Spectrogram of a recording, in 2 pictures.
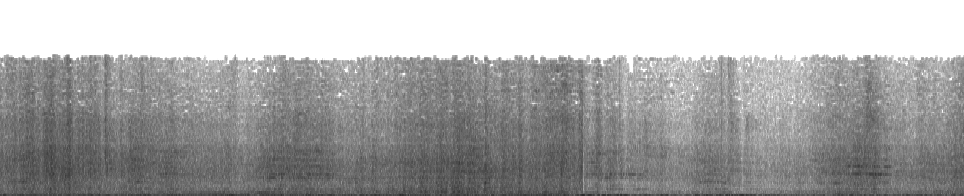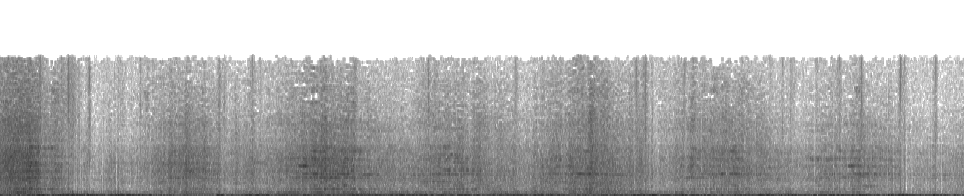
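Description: Railroad cars rolling past close by: a steady heavy rumble of wheels on the rails with knocks over the joints, and a high ringing tone that swells and fades every couple of seconds.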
